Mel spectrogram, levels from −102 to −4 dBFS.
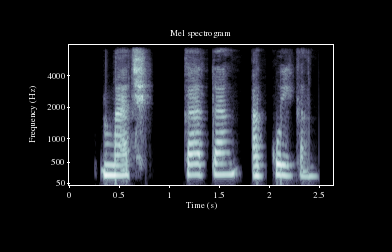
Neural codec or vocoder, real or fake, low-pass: vocoder, 44.1 kHz, 128 mel bands, Pupu-Vocoder; fake; 7.2 kHz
